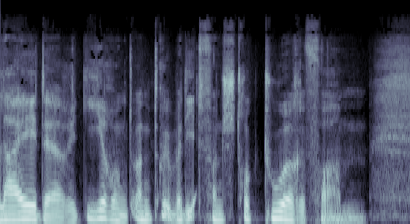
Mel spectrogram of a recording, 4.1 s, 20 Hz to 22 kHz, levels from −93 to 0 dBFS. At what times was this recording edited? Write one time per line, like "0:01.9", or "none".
0:01.3
0:01.6
0:02.0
